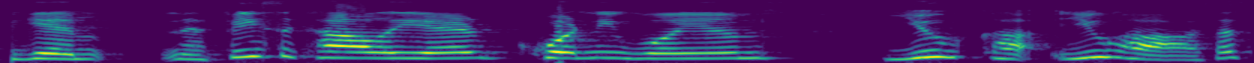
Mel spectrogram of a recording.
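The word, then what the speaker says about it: Juhász: I believe that's how you pronounce it, but it starts with a J.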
